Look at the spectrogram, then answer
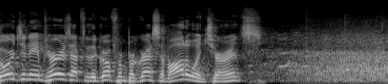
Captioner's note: audience laughing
